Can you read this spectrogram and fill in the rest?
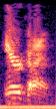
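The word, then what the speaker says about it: Ergon (ἔργον): Ergon. Epsilon Rho. Gamma. Omicron Nu, with a smooth breathing mark over the epsilon, and an accent on the epsilon. So therefore, it would be pronounced Ergon, Ergon, Ergon.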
